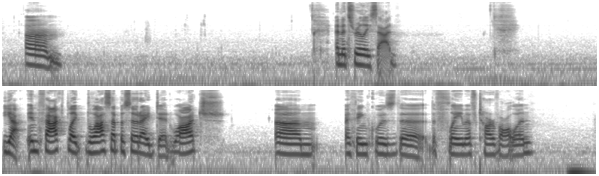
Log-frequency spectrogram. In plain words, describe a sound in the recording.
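A young woman speaks softly and closely into a microphone, in short bursts with pauses.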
